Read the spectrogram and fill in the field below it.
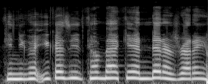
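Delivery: mock dad summoning kids for dinner; imitating the dad. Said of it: "he's like".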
